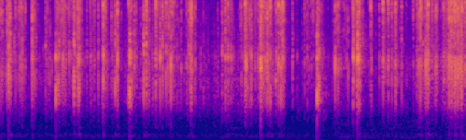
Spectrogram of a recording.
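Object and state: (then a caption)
Glass decorative pebbles. Flat hands and long blue nails press on, tap and scratch over a pile of small, solid, colored glass decorative pebbles in a wooden tray. The result is a steady stream of bright, dense clicks and clattering rattles as the pebbles shift against each other, with quick, dry taps and no low rumble.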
